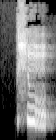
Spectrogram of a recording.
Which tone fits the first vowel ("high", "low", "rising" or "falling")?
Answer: falling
